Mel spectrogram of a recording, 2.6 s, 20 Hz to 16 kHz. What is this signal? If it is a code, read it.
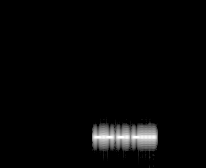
Morse code, heard as a keyed tone, about 50 wpm, 700 Hz. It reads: KN6
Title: USA Call Sign Prefixes - Repeated 2x - 50wpm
